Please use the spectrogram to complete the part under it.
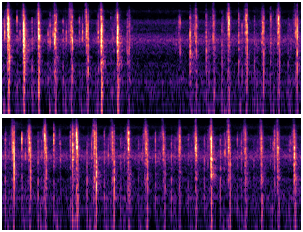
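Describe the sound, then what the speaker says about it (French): Tarot cards riffled and shuffled close up, a rapid run of crisp papery flicks in steady rhythm with a brief pause, no talking. "Allez, je prends une petite carte encore."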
